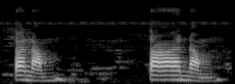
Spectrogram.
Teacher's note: ciri-ciri hidup, nasal, apikoalveolar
